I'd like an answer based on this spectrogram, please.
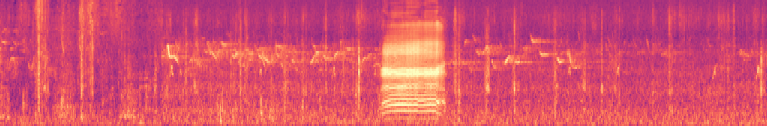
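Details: Sheep grazing on a spring meadow gives one loud, wavering bleat lasting under a second midway through, with birds chirping and twittering in the background throughout.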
